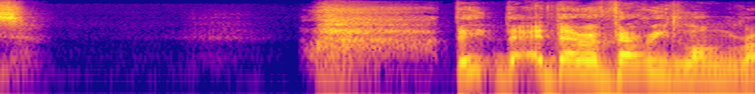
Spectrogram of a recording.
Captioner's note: sighs harshly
